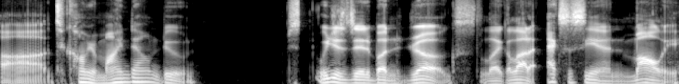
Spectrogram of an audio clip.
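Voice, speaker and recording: A man with an American accent, very deep and low, with vocal fry, lively intonation and a fairly slow pace. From Minnesota. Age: 30s. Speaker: vlogger. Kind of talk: casual monologue vlog. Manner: rambling with many fillers.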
